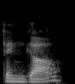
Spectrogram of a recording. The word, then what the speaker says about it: Fingal: silia asked familiarly CA Fingal said the other looking up from her cup her upper lip red and moist she accented the surname on the last syllable what a perfectly lovely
